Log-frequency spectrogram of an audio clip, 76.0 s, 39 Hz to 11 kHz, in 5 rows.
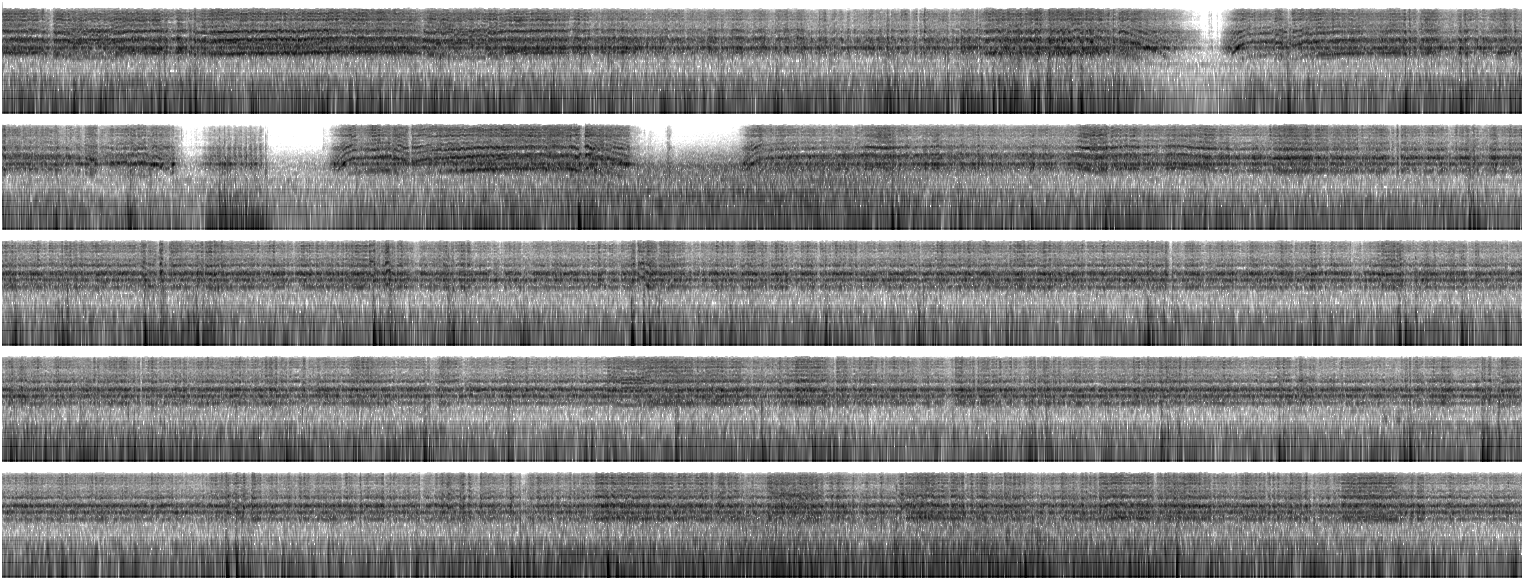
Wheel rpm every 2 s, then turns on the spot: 210, 210, 210, 230, 230, 170, 140, 230, 110, 90, 160, 110, 230, 220, 200, 200, 200, 200, 200, 200, 200, 200, 200, 200, 200, 200, 200, 200, 200, 200, 200, 200, 200, 200, 200, 200, 200, 200.
none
